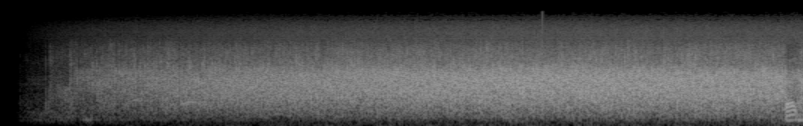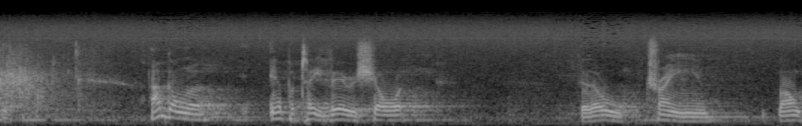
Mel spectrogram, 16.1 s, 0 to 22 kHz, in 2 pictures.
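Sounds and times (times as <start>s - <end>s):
audience applauding: 0.4s - 9.2s.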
